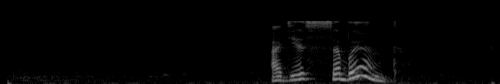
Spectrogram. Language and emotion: Russian, positive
